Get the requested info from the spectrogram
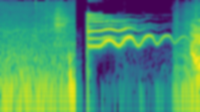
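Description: A cartoon 'boing' sound effect: a springy, warbling tone that wobbles up and down about five times a second for roughly a second, starting just under a second in.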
